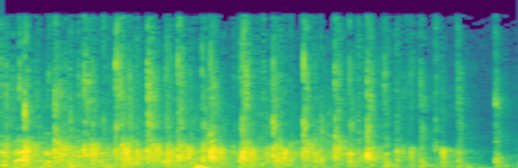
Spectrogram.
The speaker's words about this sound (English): Is that a smatter of applause that we can magnify?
